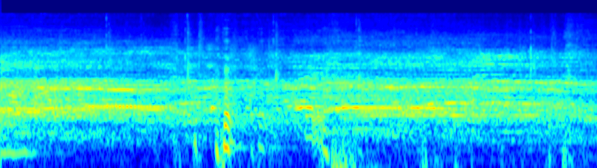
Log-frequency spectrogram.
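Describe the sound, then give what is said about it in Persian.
A dense crowd of voices ululates together in a sustained, high, wavering chorus. The trilling stays steady and fairly loud throughout, with a few thumps and brief dips mixed in. “صدای هل هل بود و”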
